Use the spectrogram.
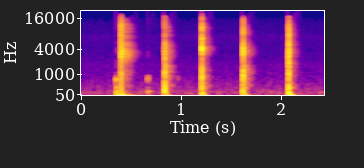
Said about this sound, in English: And as we do at the end of every bracket, we're going to clap it out.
